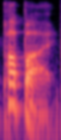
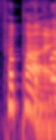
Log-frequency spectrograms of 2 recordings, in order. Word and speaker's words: Popeye: Well, the way you're saying it sounded like pup, like a pup, like Popeye. – Popeye. – Popeye. – It's Popeye. Popeye. Popeye and Blotol. I'm not mispronouncing it. It's Popeye.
